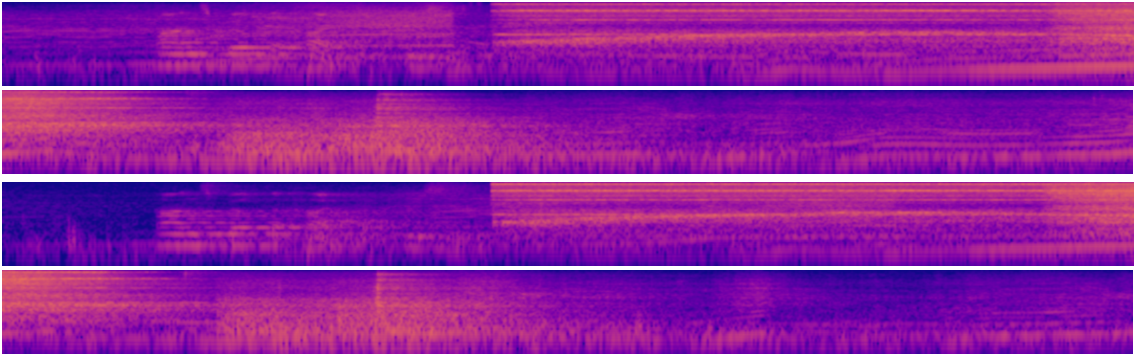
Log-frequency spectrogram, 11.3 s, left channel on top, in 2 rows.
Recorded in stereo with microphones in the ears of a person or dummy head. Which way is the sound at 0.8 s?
25° left (ahead or behind).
